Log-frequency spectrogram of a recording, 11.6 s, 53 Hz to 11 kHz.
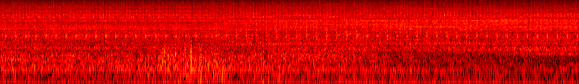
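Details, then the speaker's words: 2010 Hummer H3 Alpha, 5.3L LH9 all-aluminum flex-fuel V8, 2,500 miles, warm after about an hour of running, idling: steady, hollow knock that does not fade after 15–20 seconds. GM calls it piston slap; owner thinks it sounds like diesel or rod knock. "This is the diagnostics of GM's piston slap. The vehicle has been running for approximately 1 hour."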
